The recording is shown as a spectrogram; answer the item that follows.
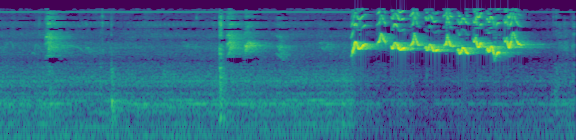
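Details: Ultramarine grosbeak in the Paraná pardo song style: a few faint, scattered notes, then a crisp, loud phrase of about eight rapid, slurred whistles, each swooping down and up, over nearly two seconds.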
